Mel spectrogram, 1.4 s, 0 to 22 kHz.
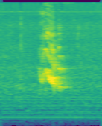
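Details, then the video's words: Pet cockatiel, three months old, uttering a single brief harsh rising-then-falling screech in a quiet room with a low constant hum. "My cockatiel - Fish 3 months old"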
